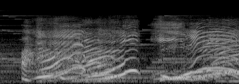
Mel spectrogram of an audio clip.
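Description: Cartoon sparkle sound effect, a glittering tinkle for jewels shining inside a split watermelon, mixed with several children's voices exclaiming together in surprise in two outbursts, over background music.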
